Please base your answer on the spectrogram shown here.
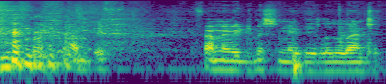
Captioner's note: panelists laughing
